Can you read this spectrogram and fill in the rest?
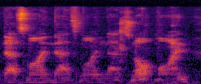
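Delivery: soft, low sorting murmur; mock muttering. Walking the store picking out his stock, soft murmur. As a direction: murmur it while pointing things out.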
